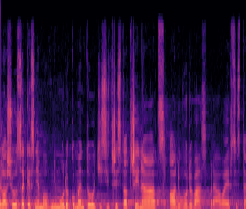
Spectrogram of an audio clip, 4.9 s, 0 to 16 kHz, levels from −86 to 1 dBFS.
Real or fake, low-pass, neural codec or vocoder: real; 14.4 kHz; none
